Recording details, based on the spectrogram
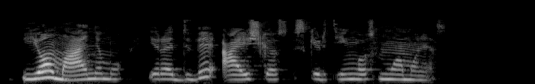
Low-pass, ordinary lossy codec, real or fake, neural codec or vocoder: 10.8 kHz; MP3, 32 kbps; real; none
